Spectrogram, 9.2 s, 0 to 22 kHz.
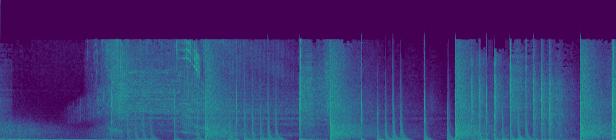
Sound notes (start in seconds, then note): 1.3 electricity whirring; 1.8 upbeat music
